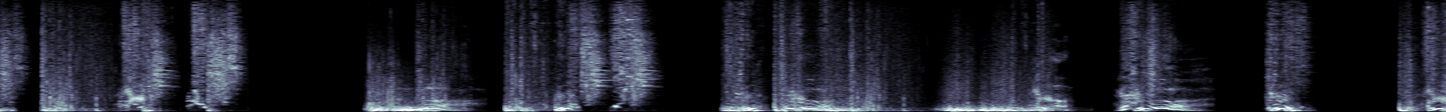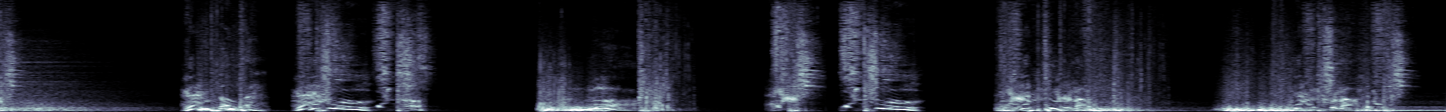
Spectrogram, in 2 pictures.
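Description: Swords clash and slash in rapid bursts.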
